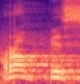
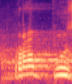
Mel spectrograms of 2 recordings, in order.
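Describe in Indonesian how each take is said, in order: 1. Kata ini dibaca dengan vokal i. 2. Kata ini dibaca dengan vokal u. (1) "Baknya harokatnya apa? Kasroh" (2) "Riwayat Nafi apa? Dibaca Rabbus sama"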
